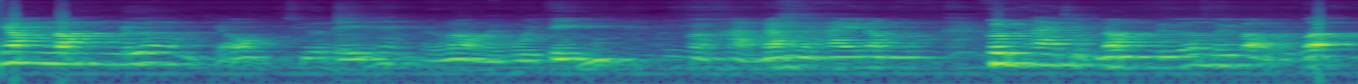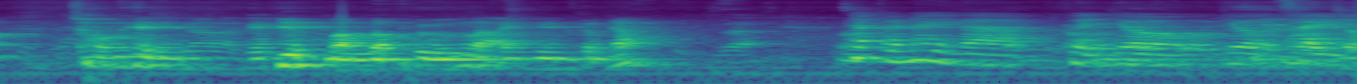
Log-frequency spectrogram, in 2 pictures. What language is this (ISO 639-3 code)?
vie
